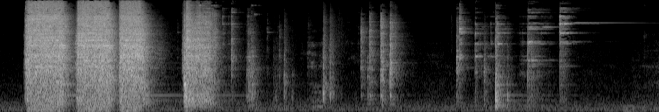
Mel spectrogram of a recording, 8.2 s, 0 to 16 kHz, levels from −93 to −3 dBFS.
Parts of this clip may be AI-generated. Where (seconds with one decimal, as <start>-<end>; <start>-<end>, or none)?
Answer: 4.0-4.8; 6.0-7.5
